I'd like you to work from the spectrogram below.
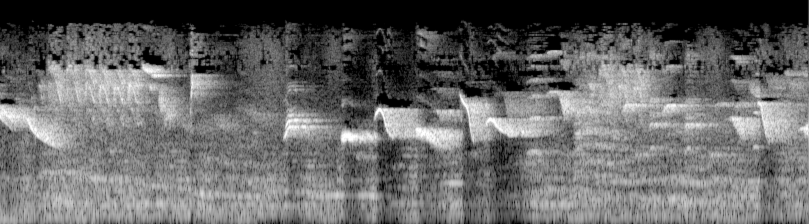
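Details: A green-winged saltator delivers loud, ringing whistles, each phrase opening high and dropping sharply, given in separate bursts with brief pauses between them.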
